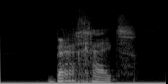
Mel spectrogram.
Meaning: one of several goat antelopes that inhabit mountain regions, including (subspecies of) Capra aegagrus (wild goat) and of Oreamnos americanus (mountain goat)
- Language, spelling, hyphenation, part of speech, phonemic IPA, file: Dutch, berggeit, berg‧geit, noun, /ˈbɛrxɛi̯t/, Nl-berggeit.ogg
